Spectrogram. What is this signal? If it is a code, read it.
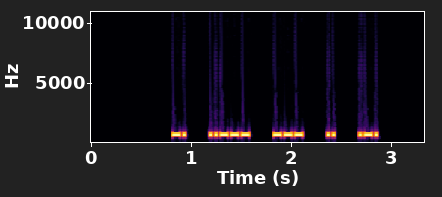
Morse code, heard as a keyed tone, about 46 wpm, spaced as for 26 wpm, 700 Hz. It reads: N2OIR
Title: USA Call Signs - 5 Characters - 3x Character Spacing - 45wpm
